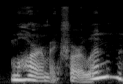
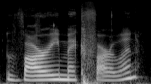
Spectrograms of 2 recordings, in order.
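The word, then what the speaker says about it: Mhairi McFarlane: Now we're going to move on to their last book, Between Us by Mahara McFarland. I'm pretty sure that's how you pronounce her name.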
